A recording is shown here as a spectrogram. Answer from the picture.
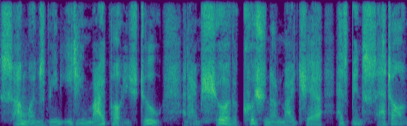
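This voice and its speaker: Growling in a put-on character voice, a soft-spoken man with a fairly low pitch speaks at a moderate pace. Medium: read story.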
